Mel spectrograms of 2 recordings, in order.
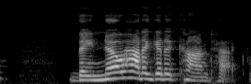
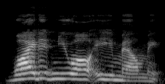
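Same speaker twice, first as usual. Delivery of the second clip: higher, louder retold demand; retold exasperated complaint; 4 semitones higher, 6 dB louder than usual. Customer asking post office staff about her locked box, retold exasperation. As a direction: re-enact a mild confrontation at the counter.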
